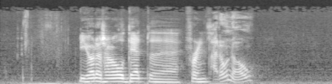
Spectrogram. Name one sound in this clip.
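A man speaks in a deep voice.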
